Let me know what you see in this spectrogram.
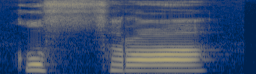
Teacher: کلمت کفرا میں فا پہ جزم ہے، لہذا ہمیں فا کو ہمز سے پڑھنا ہے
